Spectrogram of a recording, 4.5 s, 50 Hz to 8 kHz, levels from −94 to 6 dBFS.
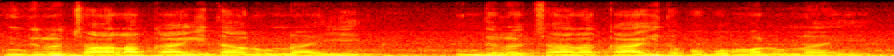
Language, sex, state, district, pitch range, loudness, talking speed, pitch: Telugu, male, Telangana, Mahabubabad, 135-155 Hz, -16 LUFS, 120 wpm, 150 Hz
